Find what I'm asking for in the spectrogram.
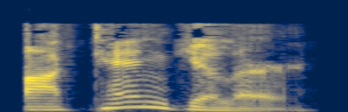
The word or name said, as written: octangular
